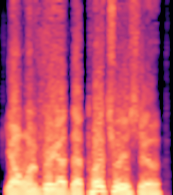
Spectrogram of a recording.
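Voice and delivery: loud put-on character voice, laughing; Patricia voice. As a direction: cracks up mid character. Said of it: "I'll bring out my Patricia".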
